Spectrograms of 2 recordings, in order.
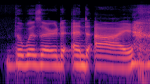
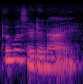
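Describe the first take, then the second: First: It is spoken at a moderate volume. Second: It is spoken at a soft volume.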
